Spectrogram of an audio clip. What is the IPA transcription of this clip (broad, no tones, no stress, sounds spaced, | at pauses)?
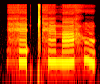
h ɛ ʔ ǁʰ ɛ̃ m ã h ũ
